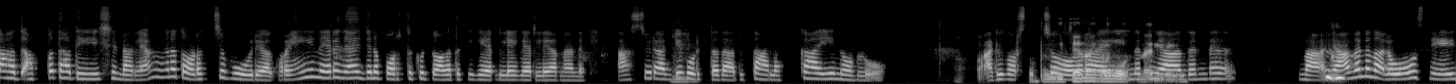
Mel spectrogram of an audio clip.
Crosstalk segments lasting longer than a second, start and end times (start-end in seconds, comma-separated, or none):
10.2-11.7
